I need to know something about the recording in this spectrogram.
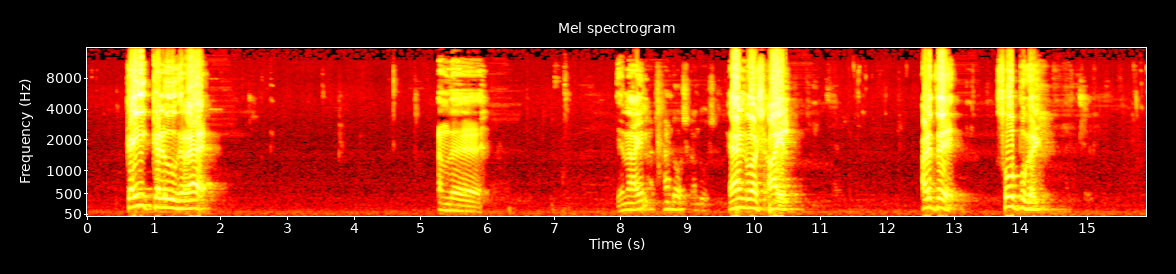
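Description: An elderly man speaks forcefully into microphones in short bursts with pauses.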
